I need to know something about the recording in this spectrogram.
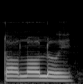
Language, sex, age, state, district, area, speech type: Assamese, female, 18-30, Assam, Lakhimpur, rural, read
